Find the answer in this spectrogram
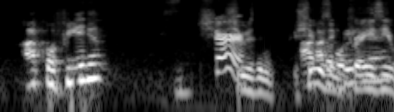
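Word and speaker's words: Awkwafina: I want to make sure that girl that I don't know how to pronounce her name. Honest to God, it's Aquafina.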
